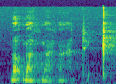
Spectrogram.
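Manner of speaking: breathy whispered aside, MATHEMATIC stressed; whispered correction. Real, not acted. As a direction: mathematic whispered with a sly hint.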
